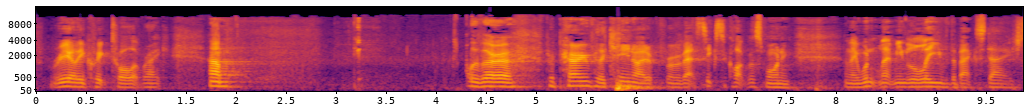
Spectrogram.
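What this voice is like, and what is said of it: Slightly out of breath speaker. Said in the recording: “I'm a bit out of breath”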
